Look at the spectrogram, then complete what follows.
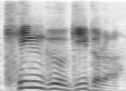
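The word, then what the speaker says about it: Kingu Ghidorah (キングギドラ): The idea of King, and usually untranslated, you know, it's Kingu Ghidorah is how you say it. You don't say, you know, Ghidorah-o, you know, or something. You don't say it in Japanese.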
